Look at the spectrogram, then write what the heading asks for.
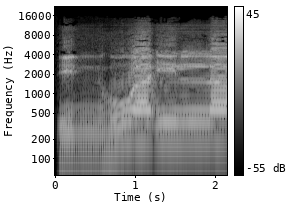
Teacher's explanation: Jangan baca il, baca il. Hamzah pada kasar bunyi i, bukan bunyi e.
